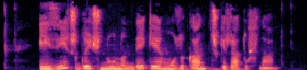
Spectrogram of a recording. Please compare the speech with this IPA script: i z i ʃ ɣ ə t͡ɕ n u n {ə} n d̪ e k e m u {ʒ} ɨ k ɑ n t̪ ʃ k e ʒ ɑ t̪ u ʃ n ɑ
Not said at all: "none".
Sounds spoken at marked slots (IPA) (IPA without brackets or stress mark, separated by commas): ə, z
